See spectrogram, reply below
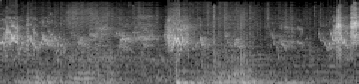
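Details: Budgies chirping: soft warbling chatter with a sharp chirp midway and a louder squawky burst at the end, some fluttering noise.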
